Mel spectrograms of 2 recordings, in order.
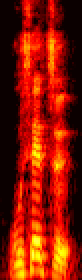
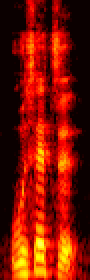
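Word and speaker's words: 右折: 유가 아니라 밑에 우처럼 우세즈, 우세즈.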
